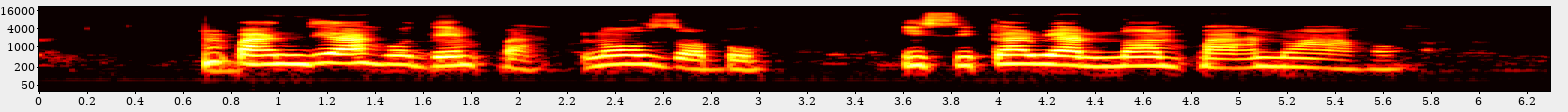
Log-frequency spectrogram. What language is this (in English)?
Igbo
